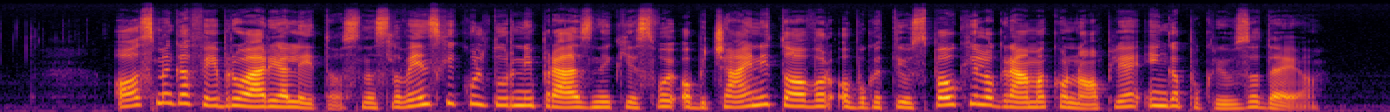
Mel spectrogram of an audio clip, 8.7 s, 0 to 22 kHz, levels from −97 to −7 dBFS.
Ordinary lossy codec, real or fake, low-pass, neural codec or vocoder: none; real; 19.8 kHz; none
